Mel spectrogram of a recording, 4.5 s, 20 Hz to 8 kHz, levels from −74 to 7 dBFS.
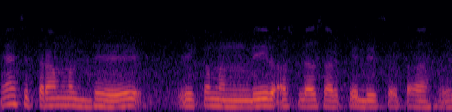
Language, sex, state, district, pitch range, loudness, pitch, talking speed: Marathi, male, Maharashtra, Pune, 125-140 Hz, -33 LUFS, 130 Hz, 95 wpm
